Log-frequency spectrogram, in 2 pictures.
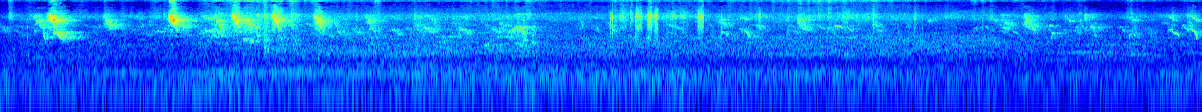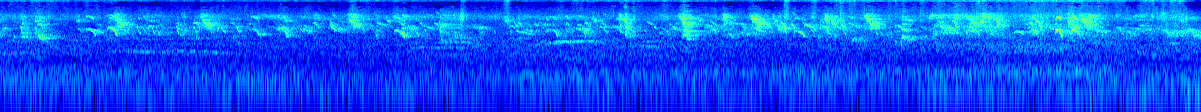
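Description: Small birds chirping busily: many short, high chirps, loudest in the first few seconds, over a faint steady low hum.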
